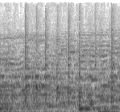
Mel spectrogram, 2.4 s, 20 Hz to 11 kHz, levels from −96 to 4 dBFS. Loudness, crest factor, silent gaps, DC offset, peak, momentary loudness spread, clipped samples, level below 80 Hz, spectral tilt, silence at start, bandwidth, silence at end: -29 LUFS; 16 dB; none; under 0.1%; -10 dBFS; 3 LU; under 0.1%; -42 dBFS; -6 dB/octave; 0 s; 10.5 kHz; 0 s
